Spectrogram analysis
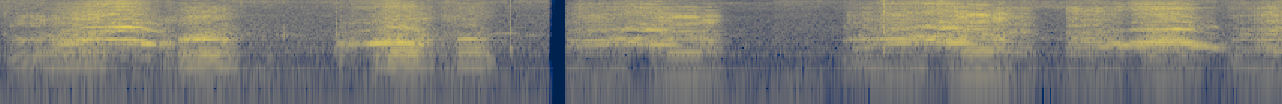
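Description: A swan gives loud, nasal, trumpeting honks in quick bursts of several notes, pausing briefly between bursts; no other clear sounds.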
